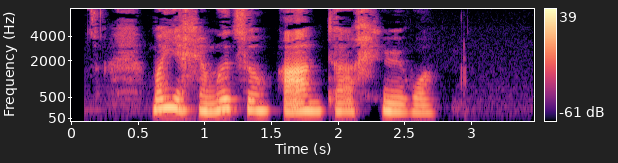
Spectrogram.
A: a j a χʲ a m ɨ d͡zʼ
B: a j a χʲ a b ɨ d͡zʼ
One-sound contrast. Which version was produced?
A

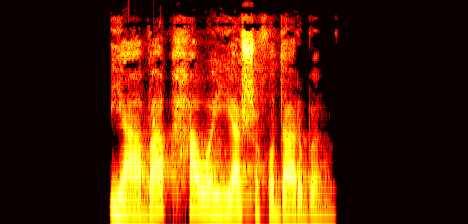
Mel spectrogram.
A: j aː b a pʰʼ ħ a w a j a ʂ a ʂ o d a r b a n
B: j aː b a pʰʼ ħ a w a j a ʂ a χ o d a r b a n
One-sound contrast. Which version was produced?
B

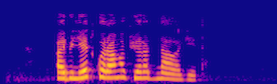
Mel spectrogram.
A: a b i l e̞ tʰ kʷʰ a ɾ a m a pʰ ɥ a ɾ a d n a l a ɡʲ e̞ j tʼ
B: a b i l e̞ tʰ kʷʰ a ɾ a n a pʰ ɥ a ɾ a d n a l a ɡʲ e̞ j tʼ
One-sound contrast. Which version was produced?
A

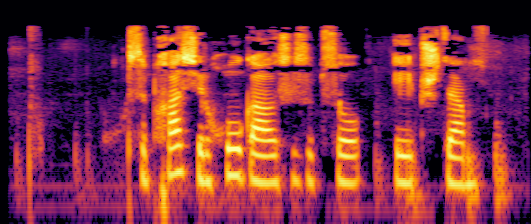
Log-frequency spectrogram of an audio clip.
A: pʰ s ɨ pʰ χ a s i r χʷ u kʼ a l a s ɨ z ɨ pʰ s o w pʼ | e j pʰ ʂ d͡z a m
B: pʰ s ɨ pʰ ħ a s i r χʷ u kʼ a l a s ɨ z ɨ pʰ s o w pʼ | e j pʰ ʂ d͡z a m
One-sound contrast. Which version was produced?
A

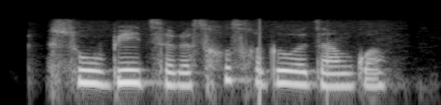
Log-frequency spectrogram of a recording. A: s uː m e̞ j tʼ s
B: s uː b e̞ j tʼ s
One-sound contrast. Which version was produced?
B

